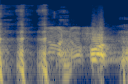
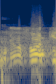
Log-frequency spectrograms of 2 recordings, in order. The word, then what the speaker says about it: Norfolk: No, Norfolk. Norfolk is how you say it.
